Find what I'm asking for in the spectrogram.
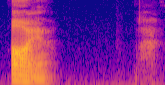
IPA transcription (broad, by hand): aɪə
